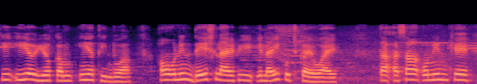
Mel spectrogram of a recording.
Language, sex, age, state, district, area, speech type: Sindhi, female, 45-60, Delhi, South Delhi, urban, spontaneous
